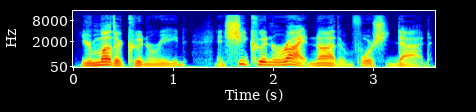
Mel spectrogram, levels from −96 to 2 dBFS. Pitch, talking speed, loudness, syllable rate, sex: 130 Hz, 200 wpm, -19 LUFS, 5.3 syllables/s, male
